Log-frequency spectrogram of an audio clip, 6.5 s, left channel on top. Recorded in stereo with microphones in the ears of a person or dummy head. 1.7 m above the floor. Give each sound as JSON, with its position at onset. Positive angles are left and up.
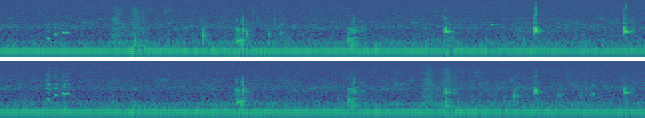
{"t": 0.5, "sound": "a giggle", "side_deg": -70}
{"t": 2.4, "sound": "ticking", "side_deg": -5}
{"t": 4.4, "sound": "a running tap", "side_deg": 45}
